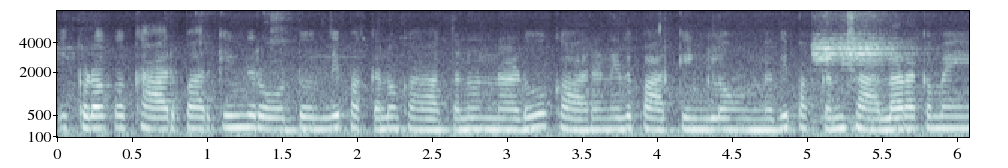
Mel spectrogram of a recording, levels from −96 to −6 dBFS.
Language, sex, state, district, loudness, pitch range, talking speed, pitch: Telugu, female, Andhra Pradesh, Krishna, -17 LUFS, 215-235 Hz, 185 wpm, 225 Hz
